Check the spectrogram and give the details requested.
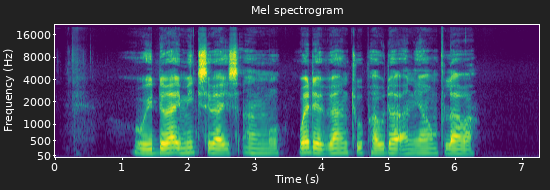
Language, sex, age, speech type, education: Nigerian Pidgin, male, 15-29, spontaneous, tertiary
